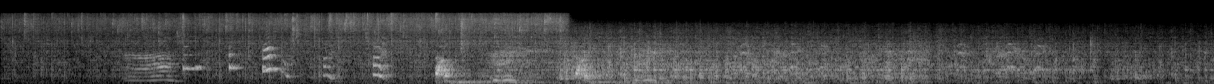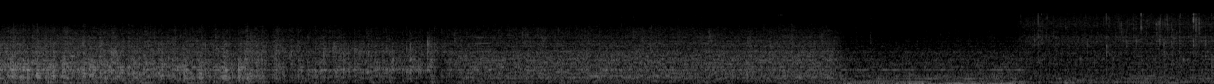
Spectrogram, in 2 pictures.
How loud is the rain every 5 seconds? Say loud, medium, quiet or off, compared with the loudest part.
loud, loud, medium, quiet, quiet.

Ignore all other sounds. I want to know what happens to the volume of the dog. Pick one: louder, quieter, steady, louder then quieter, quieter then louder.
quieter.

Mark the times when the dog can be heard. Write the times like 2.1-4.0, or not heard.
1.8-10.7.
